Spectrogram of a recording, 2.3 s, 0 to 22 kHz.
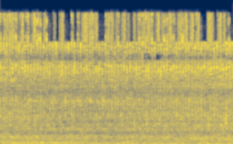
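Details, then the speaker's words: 2018 Mitsubishi Eclipse Cross Exceed 1.5 L turbo idling warm in Cairns heat, AC running, bonnet open: steady, even idle, a little quieter now, no knocks, rattles or squeals over the smooth hum. Healthy. "She's running a little bit quieter now, just had that AC pumping. Still nice and warm here in Cairns, but as we listen to it, no major knocks, rattles or squeals. Just that little 1.5 litre turbo ticking over nicely."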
